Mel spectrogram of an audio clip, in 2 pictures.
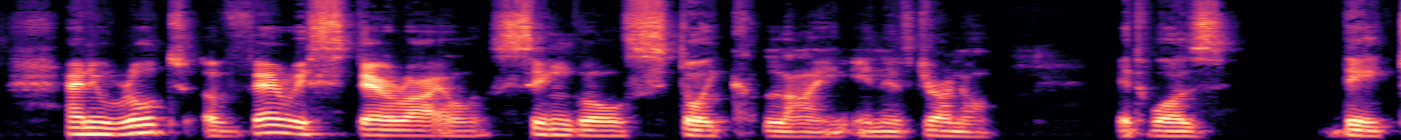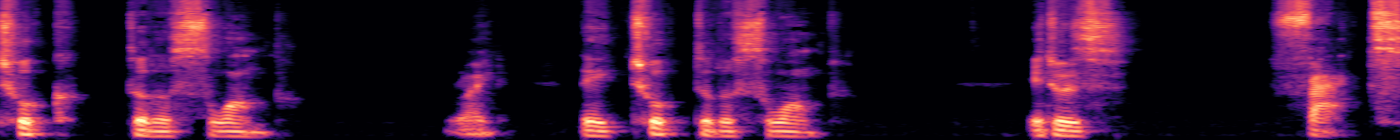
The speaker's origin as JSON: {"language": "English", "country": "Nigeria", "tie": "born or raised there", "also_born_or_lived": "Democratic Republic of the Congo", "moved": "yes", "said": "I was born in Nigeria, right? I grew up in Nigeria and migrated to what was then called the Democratic, Zaire, right, in Central Africa"}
